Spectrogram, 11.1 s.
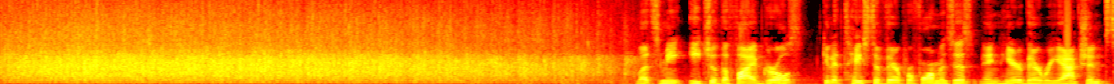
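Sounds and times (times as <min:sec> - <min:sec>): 
audience applause: 0:00.0 - 0:06.4
speech: 0:06.4 - 0:11.1.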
